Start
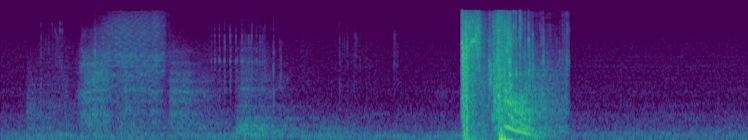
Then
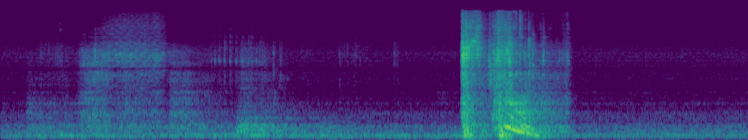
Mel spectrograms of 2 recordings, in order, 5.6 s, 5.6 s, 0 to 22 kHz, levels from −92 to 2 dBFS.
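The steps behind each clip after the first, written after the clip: reverberation RT60 0.15 s, pre-delay 3 ms, DRR 2.5 dB; trim -9 dB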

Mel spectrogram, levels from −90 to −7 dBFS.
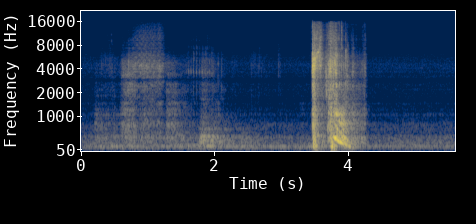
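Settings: bass shelf 360 Hz -8 dB; trim +3.5 dB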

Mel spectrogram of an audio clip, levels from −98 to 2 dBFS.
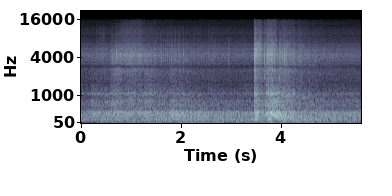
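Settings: spectral levelling over time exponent 0.4; on a send: frequency-shifting echo 298 ms, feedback 51%, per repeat -75 Hz, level -8 dB; on the sum: trim -8 dB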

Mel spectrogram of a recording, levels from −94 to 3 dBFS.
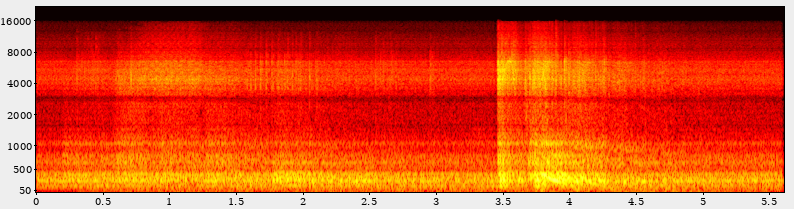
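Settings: fifteen-band graphic EQ 250 Hz +7 dB, 630 Hz +6 dB, 2.5 kHz -6 dB, 6.3 kHz +8 dB; trim +4.5 dB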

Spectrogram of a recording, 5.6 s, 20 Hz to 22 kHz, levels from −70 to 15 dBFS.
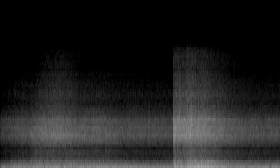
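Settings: gated-style reverb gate 350 ms flat, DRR -3.5 dB; trim -7.5 dB

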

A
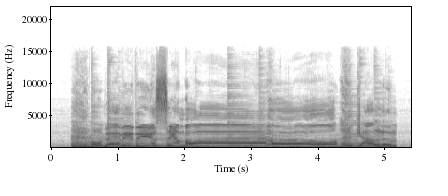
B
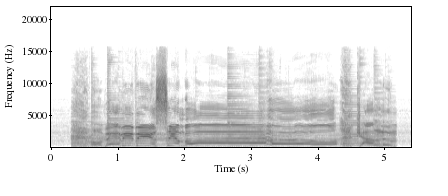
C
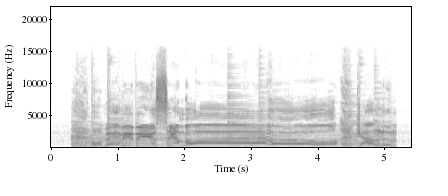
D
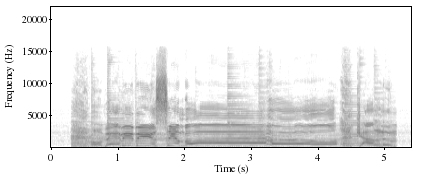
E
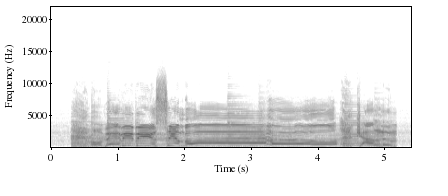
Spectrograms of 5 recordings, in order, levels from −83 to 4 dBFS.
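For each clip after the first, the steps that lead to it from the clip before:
high-pass 1.1 kHz 12 dB/octave; trim -5 dB
bass shelf 260 Hz +9.5 dB; trim -5.5 dB
no audible change
band-pass 170–4400 Hz; trim +5 dB

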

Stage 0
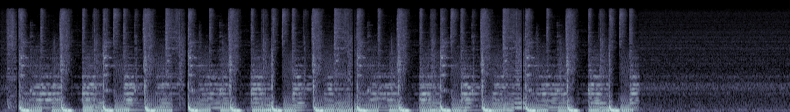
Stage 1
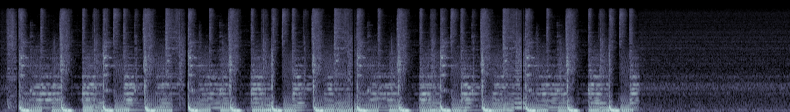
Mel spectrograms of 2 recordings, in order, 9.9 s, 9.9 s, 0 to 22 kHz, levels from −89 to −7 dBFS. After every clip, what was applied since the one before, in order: dynamic bell 2.3 kHz, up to +3 dB, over -50 dBFS, Q 0.76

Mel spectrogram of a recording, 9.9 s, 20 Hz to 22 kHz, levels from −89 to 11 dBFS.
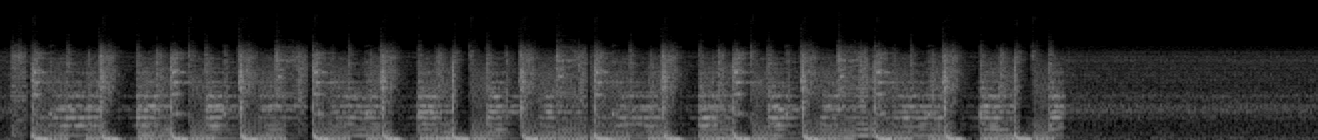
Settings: FFT filter 300 Hz 0 dB, 1.2 kHz +10 dB, 4.3 kHz +11 dB, 7 kHz -20 dB, 13 kHz -23 dB; trim -4 dB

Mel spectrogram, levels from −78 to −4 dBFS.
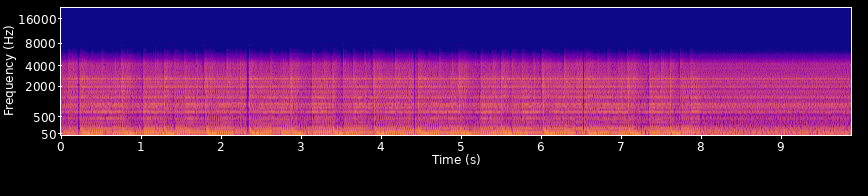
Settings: spectral levelling over time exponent 0.2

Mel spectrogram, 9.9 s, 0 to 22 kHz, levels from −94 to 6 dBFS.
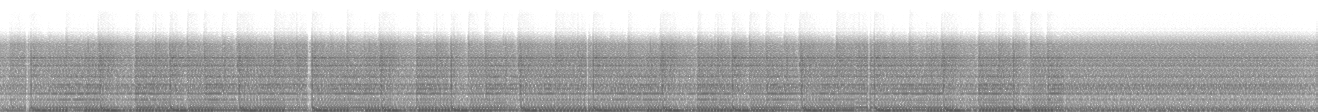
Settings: level rider gain up to 3 dB; trim -8.5 dB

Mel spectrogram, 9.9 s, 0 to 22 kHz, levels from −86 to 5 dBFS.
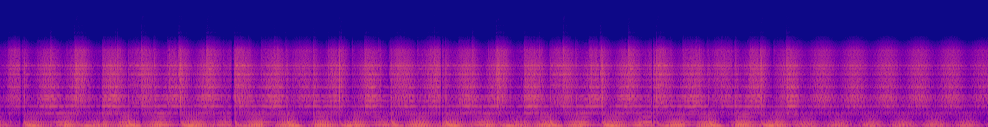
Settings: harmonic tremolo 3.1 Hz, depth 70%, crossover 460 Hz; trim +2 dB

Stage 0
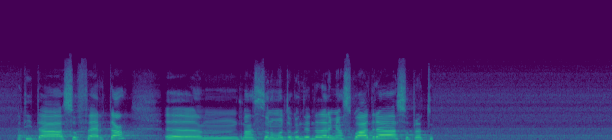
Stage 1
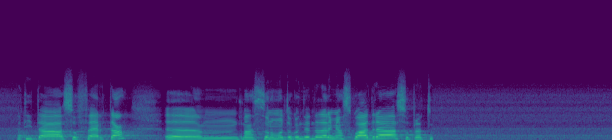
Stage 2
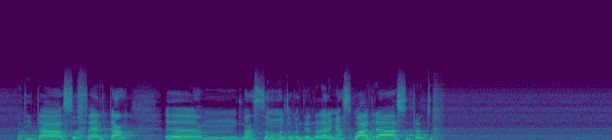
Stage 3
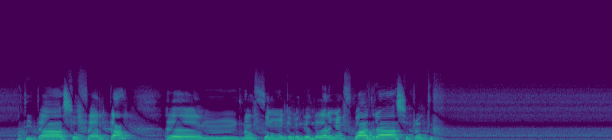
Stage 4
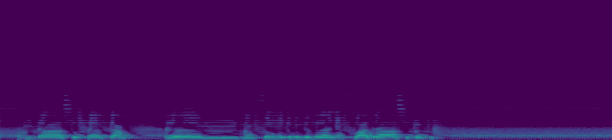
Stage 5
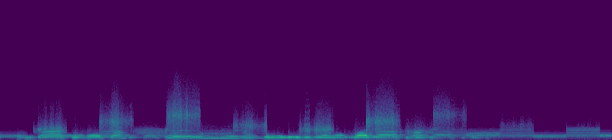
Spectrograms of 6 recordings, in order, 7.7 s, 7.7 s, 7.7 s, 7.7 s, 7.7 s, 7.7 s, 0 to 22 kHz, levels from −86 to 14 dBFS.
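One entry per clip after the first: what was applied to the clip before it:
low-pass 7.1 kHz 24 dB/octave
decay stretcher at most 110 dB/s
touch-sensitive phaser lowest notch 410 Hz, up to 3.3 kHz, full sweep at -18.5 dBFS
partials quantised in pitch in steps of 2 st; upward compressor, threshold -26 dBFS; ladder band-pass 580 Hz, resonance 45%; trim -2 dB
block-companded coder 3-bit; on a send: delay 699 ms -11 dB; on the sum: step-sequenced low-pass 2.4 Hz 610–4000 Hz; trim -1.5 dB

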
